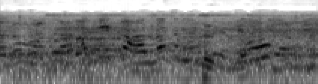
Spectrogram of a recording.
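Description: Several people's voices talking over one another in indistinct chatter.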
